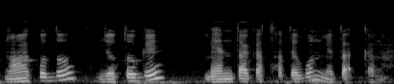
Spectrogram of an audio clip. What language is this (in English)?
Santali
